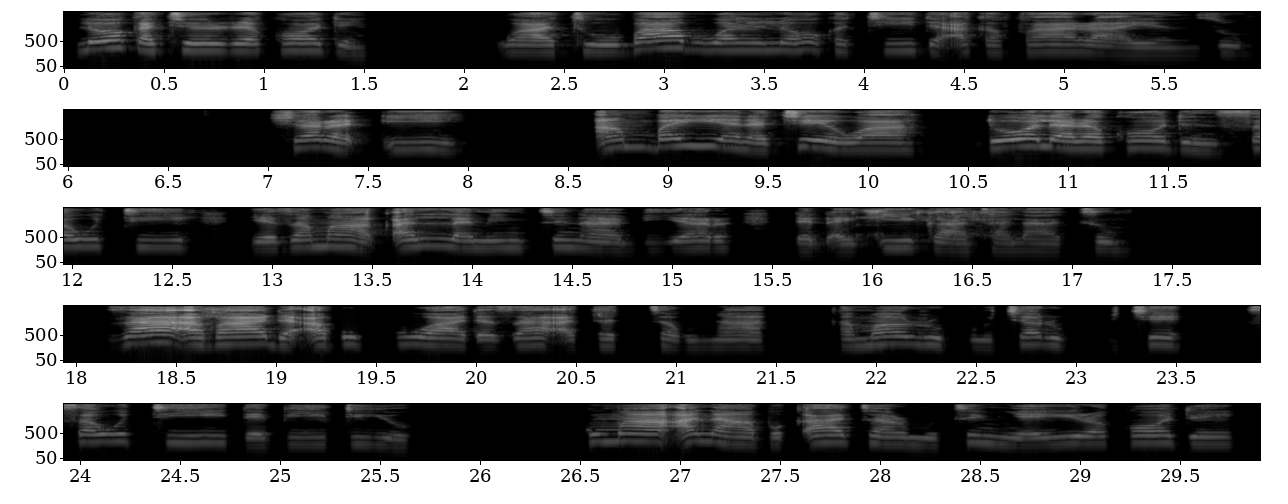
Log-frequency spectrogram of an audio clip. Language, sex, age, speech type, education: Hausa, female, 30-45, spontaneous, tertiary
